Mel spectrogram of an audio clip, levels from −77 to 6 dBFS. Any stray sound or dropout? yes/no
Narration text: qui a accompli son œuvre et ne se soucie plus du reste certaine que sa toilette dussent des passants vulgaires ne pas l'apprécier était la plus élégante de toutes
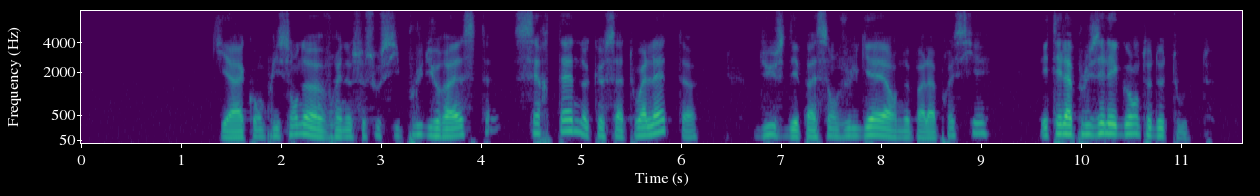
no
